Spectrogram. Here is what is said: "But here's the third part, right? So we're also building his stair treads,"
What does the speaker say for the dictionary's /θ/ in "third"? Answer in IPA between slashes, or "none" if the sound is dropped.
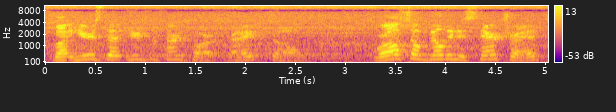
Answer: /θ/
